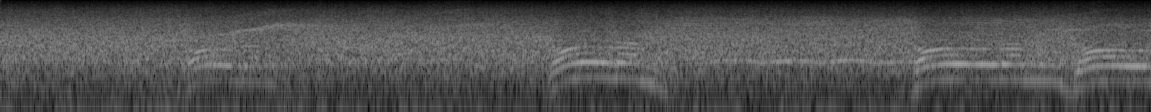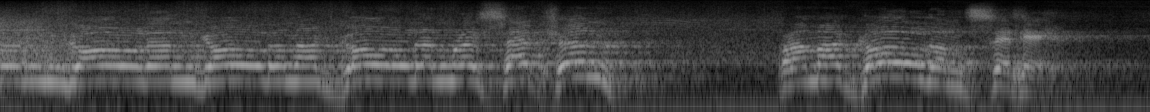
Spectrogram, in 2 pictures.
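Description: An elderly man sings out loudly with long held notes.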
